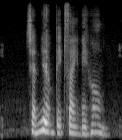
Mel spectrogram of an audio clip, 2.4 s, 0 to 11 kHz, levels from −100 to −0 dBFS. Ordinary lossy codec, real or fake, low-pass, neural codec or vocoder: none; fake; 9.9 kHz; codec, 24 kHz, 0.9 kbps, WavTokenizer, medium music audio release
